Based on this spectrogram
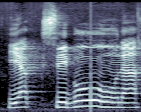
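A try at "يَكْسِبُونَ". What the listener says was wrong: হলো না তো, ইয়াক কাফের মধ্যে তো হামস আছে, ইয়াক ইয়াক ইয়াক সিবুনা।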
